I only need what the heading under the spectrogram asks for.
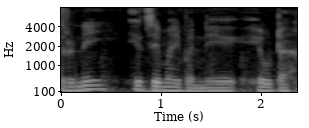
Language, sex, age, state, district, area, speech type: Nepali, male, 18-30, West Bengal, Darjeeling, rural, spontaneous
